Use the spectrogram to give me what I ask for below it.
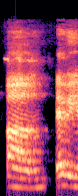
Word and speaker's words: Evia: in this large island, which is called Evia, or Evoa, it's over here, sorry. Evia is the modern Greek pronunciation.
